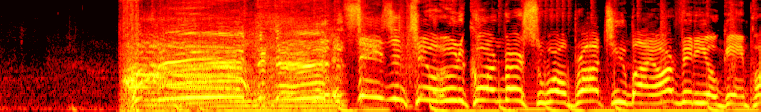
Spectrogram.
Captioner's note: penny whistle toots; yells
